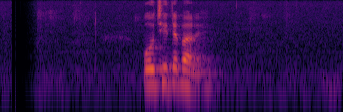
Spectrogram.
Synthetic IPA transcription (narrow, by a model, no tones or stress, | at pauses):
powt͡ɕʰit̪epaɾe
